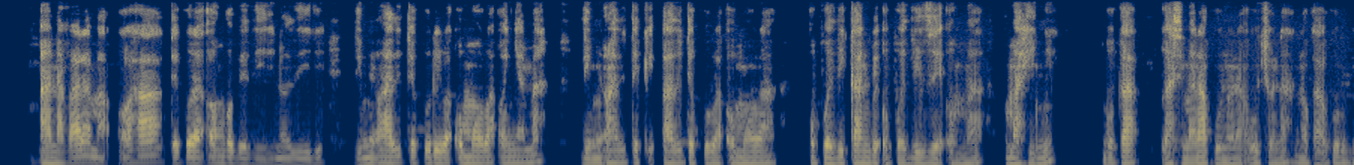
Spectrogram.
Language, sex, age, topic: Oshiwambo, male, 18-24, agriculture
